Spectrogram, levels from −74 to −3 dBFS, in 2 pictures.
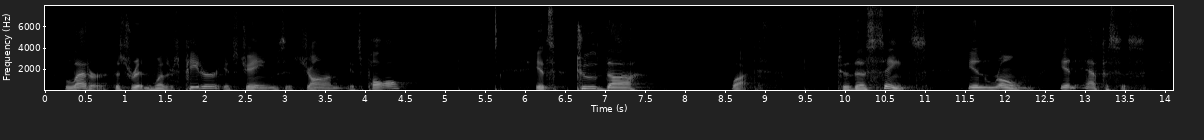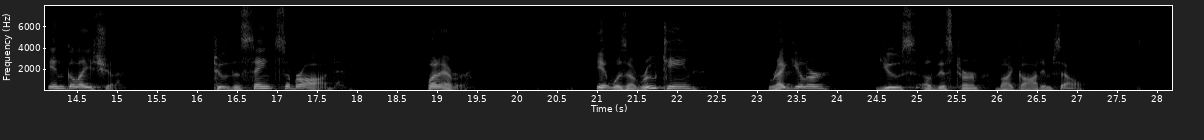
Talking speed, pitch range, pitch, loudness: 90 wpm, 120-160 Hz, 135 Hz, -39 LUFS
